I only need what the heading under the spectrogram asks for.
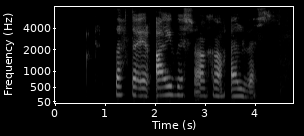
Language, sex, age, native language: Icelandic, female, 7, Icelandic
